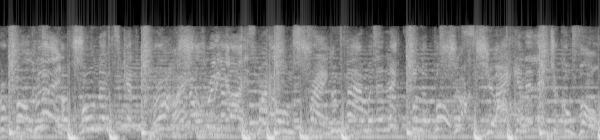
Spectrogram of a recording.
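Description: Hip hop track: a man raps over a beat of kick drum hits and a held bass note.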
